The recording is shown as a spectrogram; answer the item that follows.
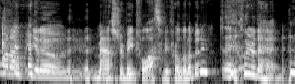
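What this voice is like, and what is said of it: Usual voice. Nothing is said of it.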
